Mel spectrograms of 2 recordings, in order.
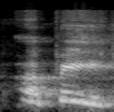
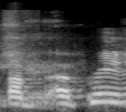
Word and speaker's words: Appice: How does she pronounce it? Appice. Appice, Appice.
